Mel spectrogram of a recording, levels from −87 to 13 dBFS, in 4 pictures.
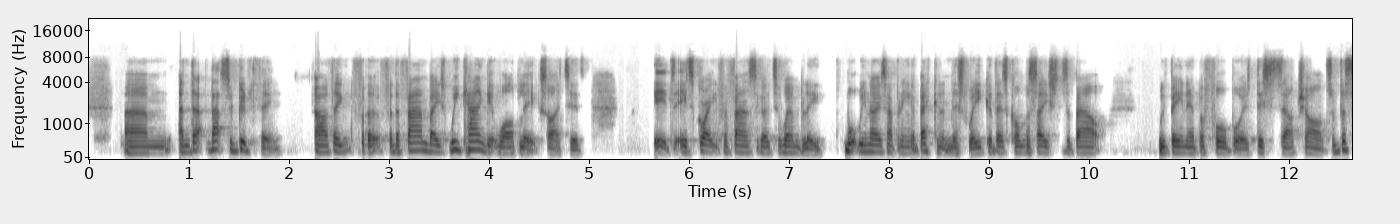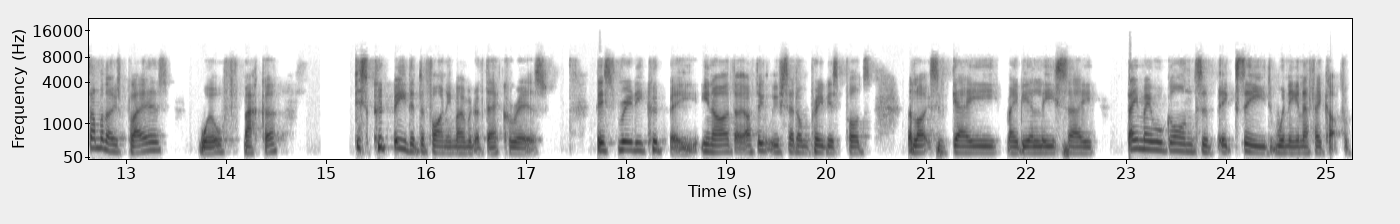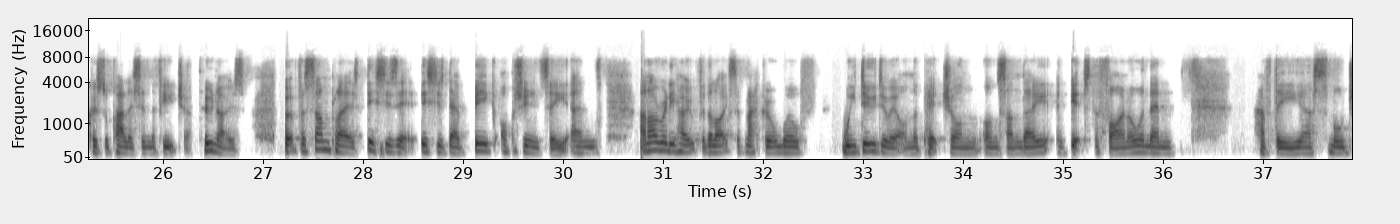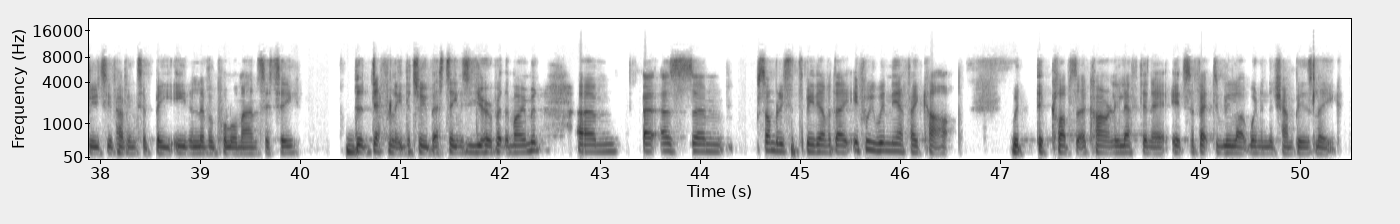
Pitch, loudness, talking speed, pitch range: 145 Hz, -20 LUFS, 240 wpm, 135-170 Hz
